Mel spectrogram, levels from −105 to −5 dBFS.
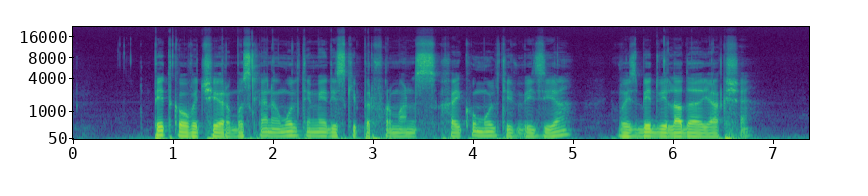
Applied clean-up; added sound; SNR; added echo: none; none; none; none.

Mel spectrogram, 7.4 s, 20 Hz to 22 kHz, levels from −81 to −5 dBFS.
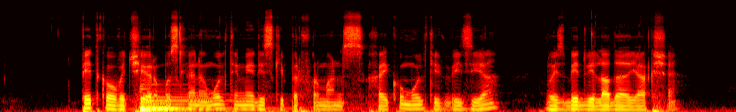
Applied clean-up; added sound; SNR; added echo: none; Bowed string instrument; -2 dB; none.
